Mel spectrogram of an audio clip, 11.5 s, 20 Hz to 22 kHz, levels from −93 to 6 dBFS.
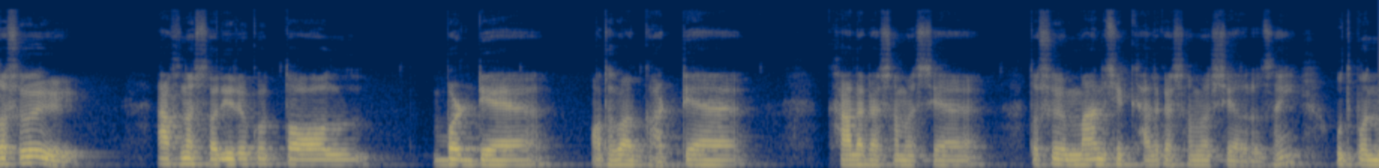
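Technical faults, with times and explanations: No technical faults can be heard anywhere in this speech recording.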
